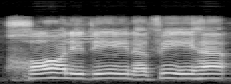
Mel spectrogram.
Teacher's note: خا حروف مستعلیہ میں سے اس لیے خا کو پر پڑھیں گے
